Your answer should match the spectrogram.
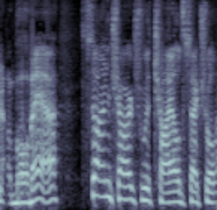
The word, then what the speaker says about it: Boebert: door next story Lauren Boebert and I know I'm saying it wrong because I like to French it up Lauren Boebert son charged with child sexual exploitation.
